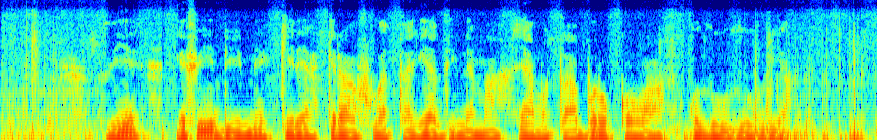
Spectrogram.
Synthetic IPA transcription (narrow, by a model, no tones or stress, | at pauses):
zjeɣefidinekeɾeakeɾafwataɣeazinemajamotaboɾokɔwaoðuːðuɾja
